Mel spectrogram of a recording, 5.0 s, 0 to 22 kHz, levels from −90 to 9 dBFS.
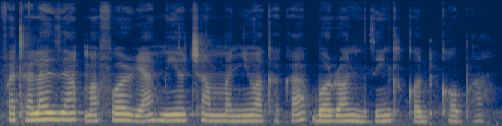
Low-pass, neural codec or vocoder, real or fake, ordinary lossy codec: none; none; real; none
